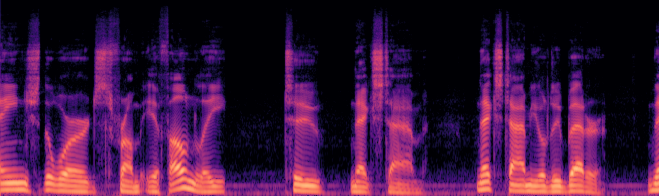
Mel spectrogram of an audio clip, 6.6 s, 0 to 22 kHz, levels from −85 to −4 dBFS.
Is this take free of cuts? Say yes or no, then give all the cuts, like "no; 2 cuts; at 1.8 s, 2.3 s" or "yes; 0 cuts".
yes; 0 cuts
